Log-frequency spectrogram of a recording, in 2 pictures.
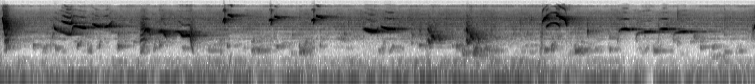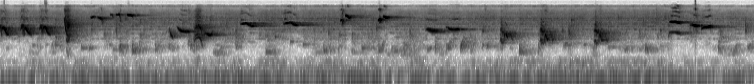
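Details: A greater green leafbird sings continuously, meant to stir other birds into singing: dense, varied phrases of high whistles, slurred chirps and brief buzzy notes pouring out with hardly a pause.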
